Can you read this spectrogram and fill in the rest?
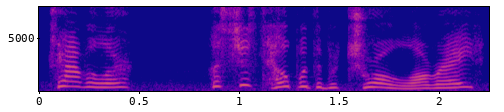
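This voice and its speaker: A woman voicing a tiny, excitable childlike fairy companion in a video game, with a squeaky, cutesy, exaggerated delivery. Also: fast talker, a little hiss or hum. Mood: curious, protesting. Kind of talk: video game character acting.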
